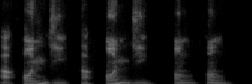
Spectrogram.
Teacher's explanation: Hay una vocal nasal en esa O. Hay una nasalización en esa O que nos hace sonar como la N. Por eso es que cuando vamos a la transliteración, pareciera como que es una N, vea, a ongi.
